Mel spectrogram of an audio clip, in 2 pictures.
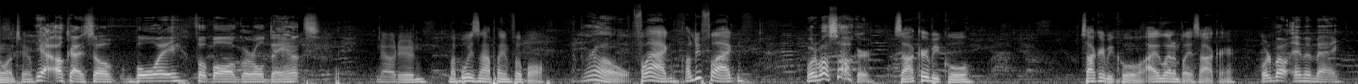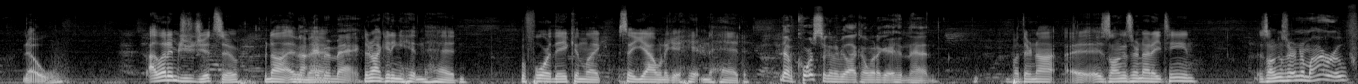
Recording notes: Recorded at the world famous Shantytown Pub before the open mic Mondays.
